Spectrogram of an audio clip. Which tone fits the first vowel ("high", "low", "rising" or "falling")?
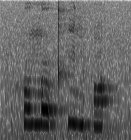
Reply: high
